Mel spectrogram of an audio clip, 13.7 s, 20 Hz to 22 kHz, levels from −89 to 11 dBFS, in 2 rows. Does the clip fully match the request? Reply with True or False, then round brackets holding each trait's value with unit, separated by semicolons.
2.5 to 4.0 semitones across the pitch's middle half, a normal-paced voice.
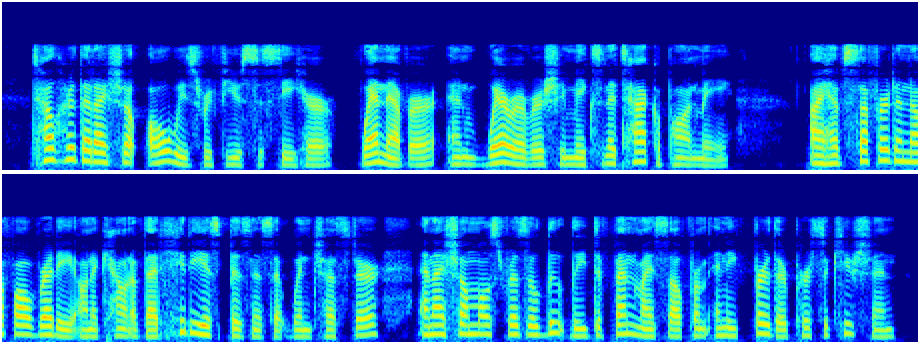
False (5.1 semitones; 190 wpm)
